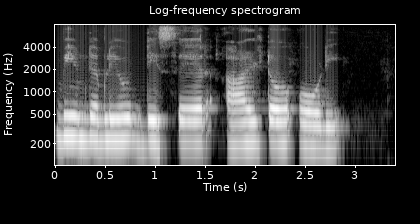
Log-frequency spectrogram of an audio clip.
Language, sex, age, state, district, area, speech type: Malayalam, female, 18-30, Kerala, Palakkad, rural, spontaneous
